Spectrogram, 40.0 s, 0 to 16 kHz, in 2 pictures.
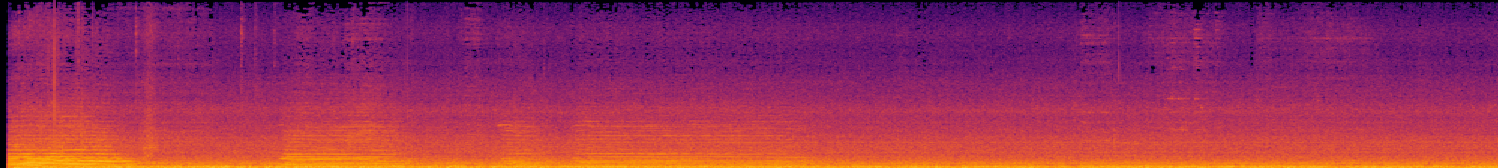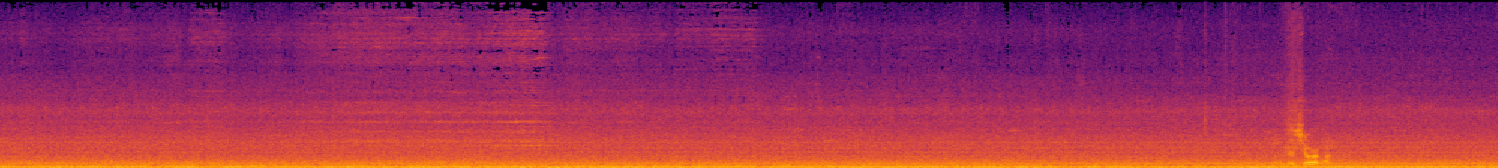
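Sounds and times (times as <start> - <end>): locomotive air horn: 0.1 - 2.1, 3.7 - 5.6, 6.6 - 11.0
train rumbling on rails: 0.1 - 39.9.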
